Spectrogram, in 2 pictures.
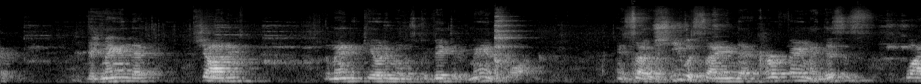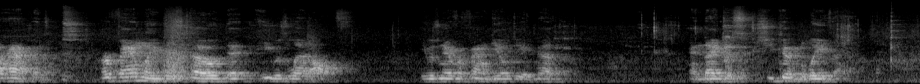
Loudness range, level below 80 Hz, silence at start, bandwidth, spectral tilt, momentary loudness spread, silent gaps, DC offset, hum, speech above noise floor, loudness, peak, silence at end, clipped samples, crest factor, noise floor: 6 LU; -72 dBFS; 0 s; 16.5 kHz; -4.5 dB/octave; 19 LU; none; under 0.1%; none; 31 dB; -22 LUFS; -2 dBFS; 0 s; under 0.1%; 22 dB; -52 dBFS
